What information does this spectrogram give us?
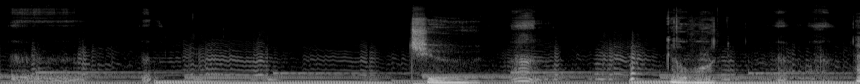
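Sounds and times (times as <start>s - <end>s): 
fly buzzing: 0.0s - 8.6s
speech: 4.2s - 5.6s.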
